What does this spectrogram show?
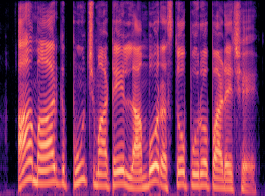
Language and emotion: Gujarati, neutral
